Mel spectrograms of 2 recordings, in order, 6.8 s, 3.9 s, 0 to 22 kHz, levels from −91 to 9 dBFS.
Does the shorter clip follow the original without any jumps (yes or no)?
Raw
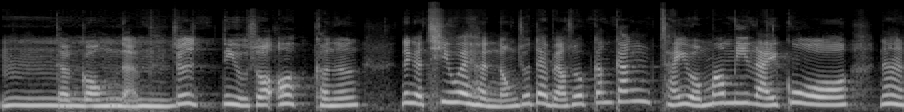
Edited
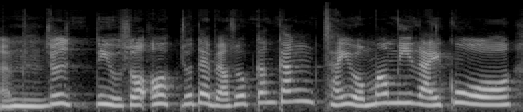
no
